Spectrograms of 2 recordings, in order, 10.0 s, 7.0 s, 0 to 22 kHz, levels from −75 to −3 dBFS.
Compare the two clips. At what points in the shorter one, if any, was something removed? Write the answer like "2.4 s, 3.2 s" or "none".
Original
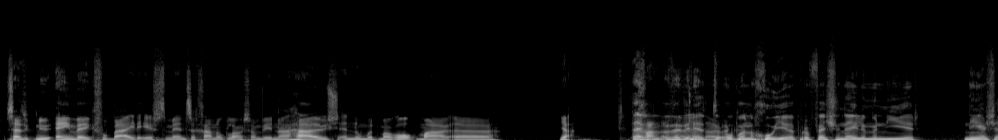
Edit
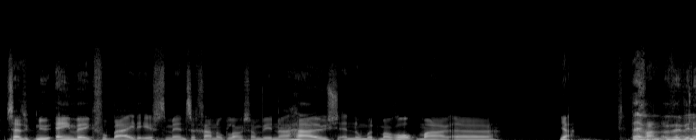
none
